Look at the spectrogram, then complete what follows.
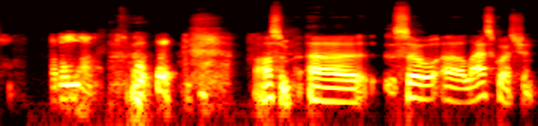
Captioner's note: laughs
